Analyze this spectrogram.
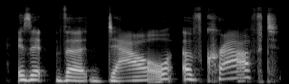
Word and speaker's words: Dao: I think the way to pronounce it in a way that shows you're educated and informed would be Dao Dao and that's because that's the pinion or the way that the mainland Chinese would pronounce it the way Giles form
